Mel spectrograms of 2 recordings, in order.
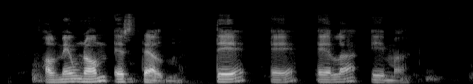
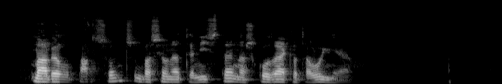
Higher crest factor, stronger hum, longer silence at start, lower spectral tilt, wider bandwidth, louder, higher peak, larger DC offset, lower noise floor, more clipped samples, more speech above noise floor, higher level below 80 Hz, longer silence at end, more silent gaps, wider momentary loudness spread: about the same, 20 dB vs 24 dB; neither; about the same, 0.3 s vs 0.3 s; about the same, -5.5 dB/octave vs -6.5 dB/octave; about the same, 11.5 kHz vs 10.5 kHz; about the same, -24 LUFS vs -25 LUFS; about the same, -4 dBFS vs -2 dBFS; neither; second, -55 dBFS vs -77 dBFS; neither; second, 31 dB vs 53 dB; first, -62 dBFS vs -72 dBFS; second, 0.65 s vs 1.55 s; neither; about the same, 13 LU vs 15 LU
